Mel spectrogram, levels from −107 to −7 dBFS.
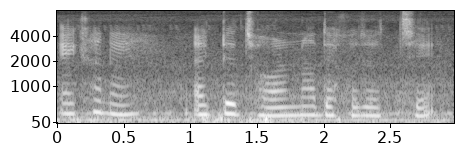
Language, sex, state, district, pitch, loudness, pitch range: Bengali, female, West Bengal, Cooch Behar, 110 Hz, -17 LUFS, 100-125 Hz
